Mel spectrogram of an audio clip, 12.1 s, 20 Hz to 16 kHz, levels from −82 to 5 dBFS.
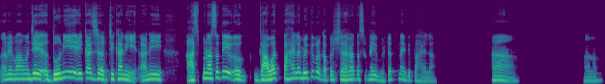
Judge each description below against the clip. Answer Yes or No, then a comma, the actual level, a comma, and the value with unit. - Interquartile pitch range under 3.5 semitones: No, average, 4.7 semitones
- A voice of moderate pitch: Yes, medium, 160 Hz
